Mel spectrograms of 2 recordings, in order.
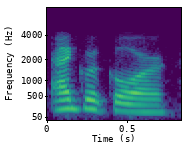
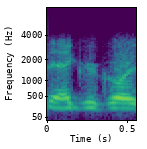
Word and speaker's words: egregore: Well, we just go with egregores because that's the easiest, but it is Greek, so it should be more like egregore or egregores.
